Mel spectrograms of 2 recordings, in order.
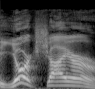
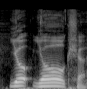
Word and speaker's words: Yorkshire: So today's episode, this will be a twoparter, but the first part of the Yorkshshire ripper. Did I say it right? No, not Yorkshshire. It's Yorkshire.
